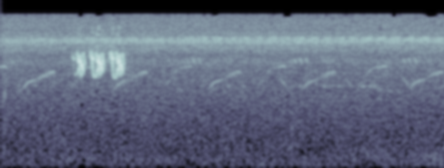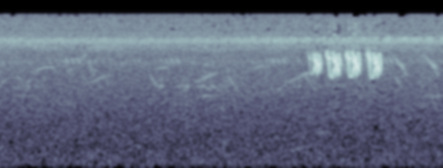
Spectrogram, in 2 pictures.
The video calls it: Paddyfield Pipit Call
